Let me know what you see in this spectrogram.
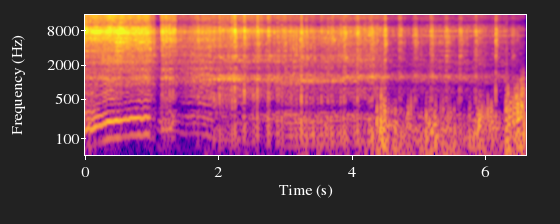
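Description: Honda CR500 single-cylinder two-stroke motocross engine under load, its note rising as the bike accelerates, with a brief cut about a second in at a gear change. After that it runs quieter and rougher as the bike pulls away across the field. The engine is being run in.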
